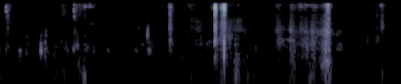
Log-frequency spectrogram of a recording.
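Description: Close-miked eating sounds from a person chewing a mouthful of rice and fried egg: scattered wet smacks and clicks, with a louder sharp smack about two seconds in and a longer, noisier burst around three seconds in.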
